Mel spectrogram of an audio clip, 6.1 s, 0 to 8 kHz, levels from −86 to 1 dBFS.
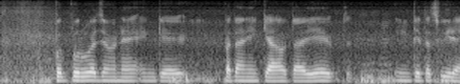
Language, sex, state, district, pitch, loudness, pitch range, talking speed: Hindi, male, Rajasthan, Bikaner, 135 Hz, -18 LUFS, 130-140 Hz, 125 wpm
